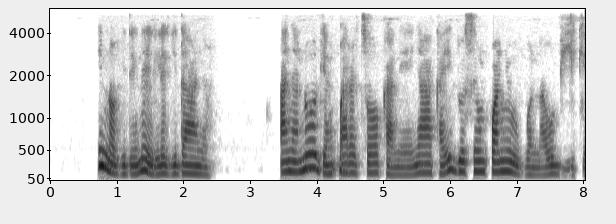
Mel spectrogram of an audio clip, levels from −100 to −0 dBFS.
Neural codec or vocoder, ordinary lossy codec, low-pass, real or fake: none; none; 5.4 kHz; real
